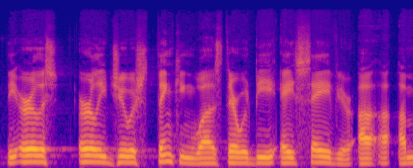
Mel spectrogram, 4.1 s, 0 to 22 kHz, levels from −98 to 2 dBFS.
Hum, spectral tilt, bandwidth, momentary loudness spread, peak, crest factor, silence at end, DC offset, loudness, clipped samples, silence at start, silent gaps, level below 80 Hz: none; -6 dB/octave; 12 kHz; 6 LU; -4 dBFS; 16 dB; 0 s; under 0.1%; -22 LUFS; under 0.1%; 0.05 s; none; -66 dBFS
